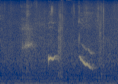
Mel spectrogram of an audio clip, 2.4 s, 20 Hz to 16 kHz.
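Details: Puppies from the Togo x Lunita litter of 2012, twenty days old, at night: two short high whining squeals, the first flat, the second sliding downward, over a steady low hum indoors.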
